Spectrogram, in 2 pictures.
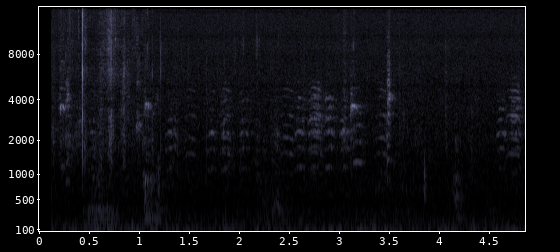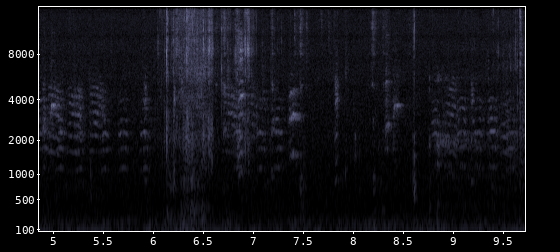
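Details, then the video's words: Six society finch chicks, 7–9 days old, including crested society finch young, in the nest give rapid, thin, high chittering calls in repeated bursts over a low steady hum and occasional rustling thumps. "Society/Bengalese Finch chicks in nest 7-9 days old"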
